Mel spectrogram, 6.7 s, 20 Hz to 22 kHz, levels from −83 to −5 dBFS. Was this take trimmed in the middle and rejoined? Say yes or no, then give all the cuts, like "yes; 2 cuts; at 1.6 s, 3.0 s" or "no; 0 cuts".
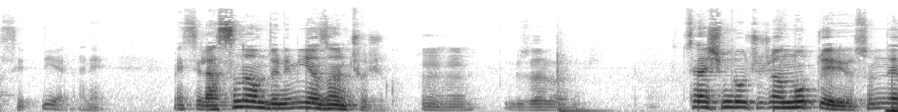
yes; 1 cut; at 3.6 s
